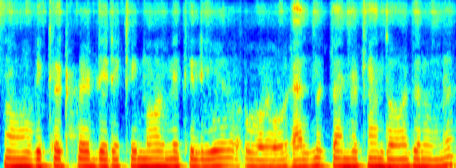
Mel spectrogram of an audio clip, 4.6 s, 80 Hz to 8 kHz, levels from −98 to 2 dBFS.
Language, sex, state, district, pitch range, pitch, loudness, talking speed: Hindi, male, Haryana, Jhajjar, 125-130 Hz, 125 Hz, -13 LUFS, 170 wpm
